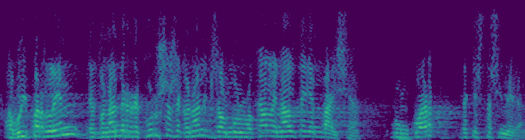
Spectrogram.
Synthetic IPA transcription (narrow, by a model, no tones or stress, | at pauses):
əβ̞ujpɐɾlɛmd̪əkonɔnrəkuɾsozekunɔmikzðəlˠmonlokalˠenalˠt̪əiəmbajʃə | uŋkwaɾt̪d̪əkɛst̪əsimeɾɐ̰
